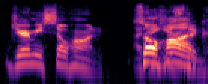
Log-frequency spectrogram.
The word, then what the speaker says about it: Sochan: was ac actually and then we have jeremy sochan jeremy sohan so hard to correct pronunciation hot yeah well he's polish as we'll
